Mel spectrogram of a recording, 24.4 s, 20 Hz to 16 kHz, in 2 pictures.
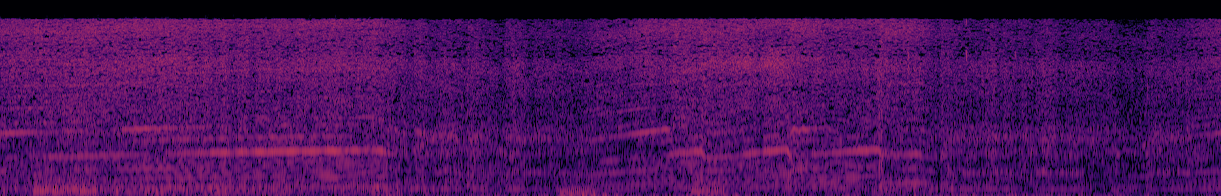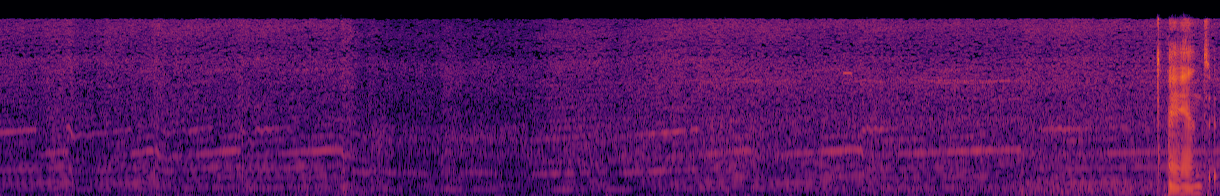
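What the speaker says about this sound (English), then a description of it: "on board with Cobalt now, as he comes around the twisty second sector." F1 car in a racing video game lapping the twisty second sector at Hungary, a steady engine drone with repeated rising and falling gear-change sweeps over a continuous bed of noise.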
